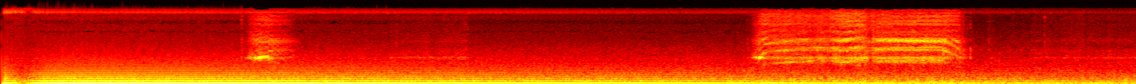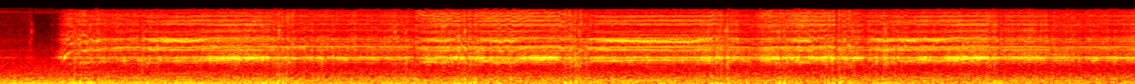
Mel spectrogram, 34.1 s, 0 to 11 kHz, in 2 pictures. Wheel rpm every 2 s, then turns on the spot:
0, 10, 10, 10, 0, 40, 210, 50, 20, 180, 230, 230, 220, 220, 220, 220, 230.
14-16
